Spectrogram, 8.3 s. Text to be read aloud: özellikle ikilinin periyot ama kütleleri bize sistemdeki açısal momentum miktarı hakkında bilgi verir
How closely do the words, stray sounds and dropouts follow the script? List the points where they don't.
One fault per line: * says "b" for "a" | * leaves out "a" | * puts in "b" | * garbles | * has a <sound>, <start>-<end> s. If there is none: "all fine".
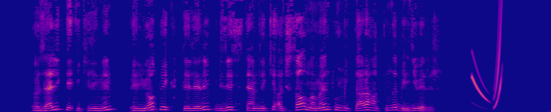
* says "ve" for "ama"
* has a chirp, 7.1-7.5 s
